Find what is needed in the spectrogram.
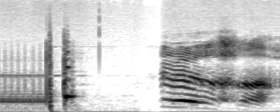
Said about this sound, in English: In the meantime, I'll allow his home phone to continue ringing.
